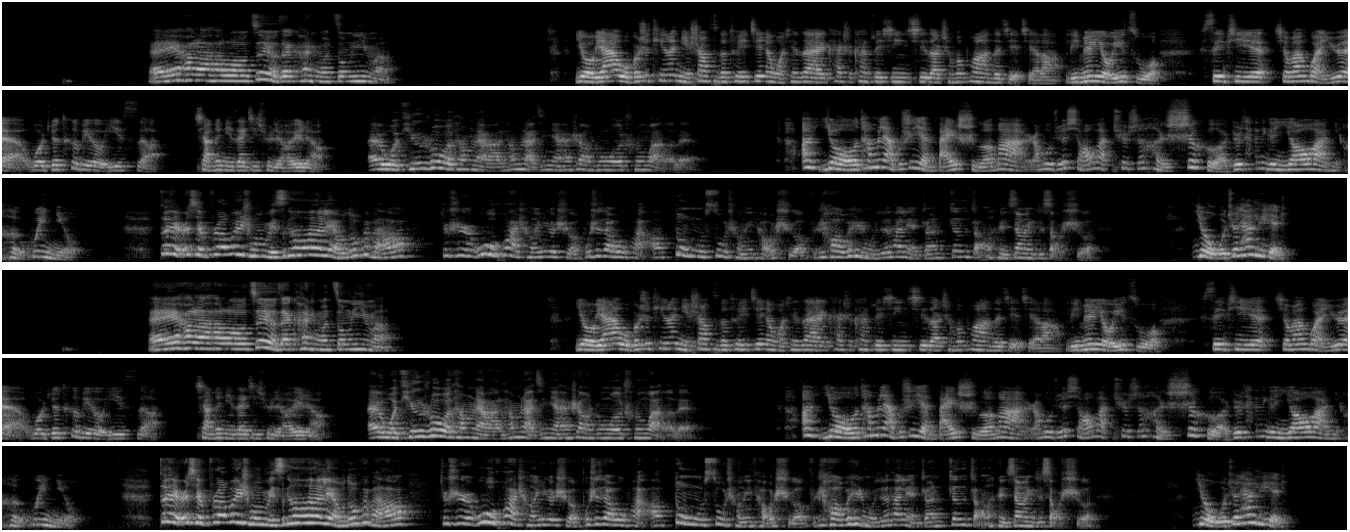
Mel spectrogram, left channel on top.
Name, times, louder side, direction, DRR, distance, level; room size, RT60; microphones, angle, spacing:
voice 1, 1.5-3.9 17.1-20.4 28.1-37.9, right 2 dB, 55° right, 0.7 m, -27 dB
voice 2, 5.5-15.0 15.4-16.7 21.3-27.7 38.8-39.8, left 2 dB, 20° left, 0.4 m, -27 dB
4.9 x 2.0 x 2.4 m
head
